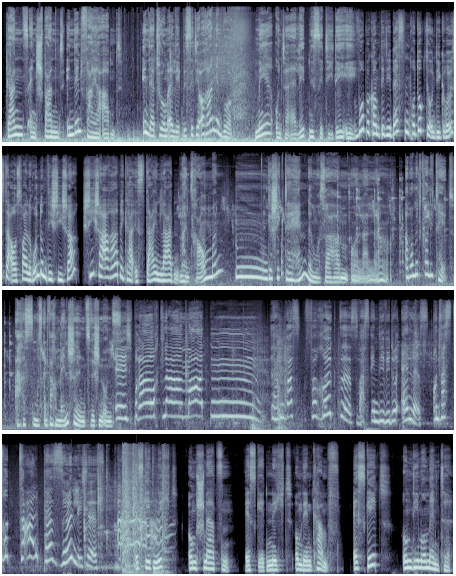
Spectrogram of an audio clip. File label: Commercials Mix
